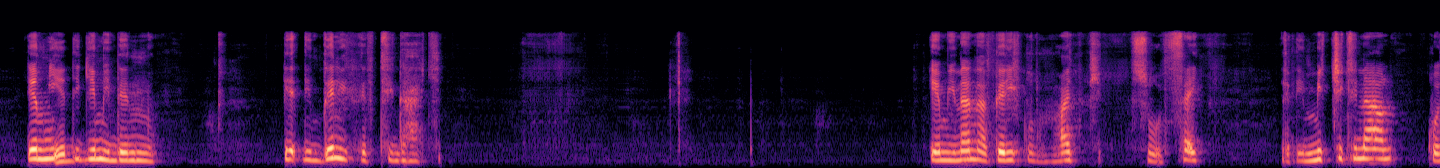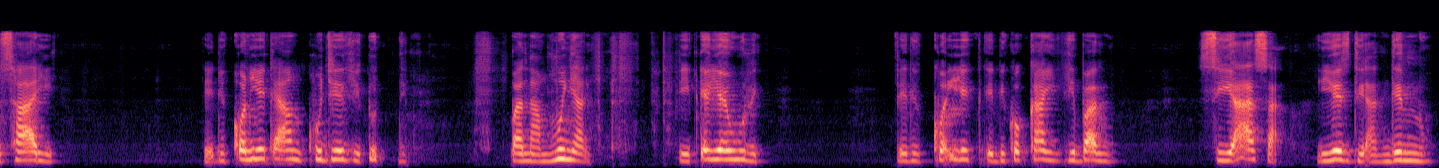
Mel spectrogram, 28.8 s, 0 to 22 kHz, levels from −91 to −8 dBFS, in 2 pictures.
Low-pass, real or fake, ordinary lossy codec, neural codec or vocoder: 9.9 kHz; fake; AAC, 64 kbps; autoencoder, 22.05 kHz, a latent of 192 numbers a frame, VITS, trained on one speaker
